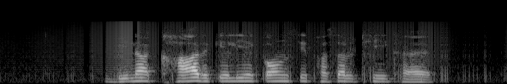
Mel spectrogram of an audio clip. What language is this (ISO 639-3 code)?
mag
